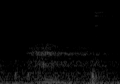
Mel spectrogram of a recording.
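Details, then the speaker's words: Pet named Louie snoring while napping during a live show, with speech over it; snoring. "Louie's taking a nap we always in the show with Louie this is Louie hurricane Louie won't you look everybody don't be rude absolutely snoring still you can hear I'm snoring"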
